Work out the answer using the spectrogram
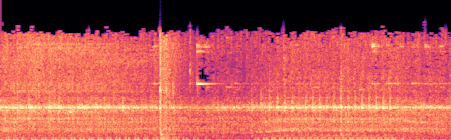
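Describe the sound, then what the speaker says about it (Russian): Motorcycle engine on a roadside stop during a Montenegro tour, loud close chugging putter that catches and runs steadily, dips briefly mid-way, then picks back up to a rapid idle. "сейчас заведу мотоцикл"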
